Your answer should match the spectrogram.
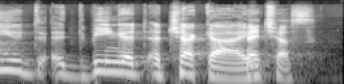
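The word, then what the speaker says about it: Nečas: Necas. Necas?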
